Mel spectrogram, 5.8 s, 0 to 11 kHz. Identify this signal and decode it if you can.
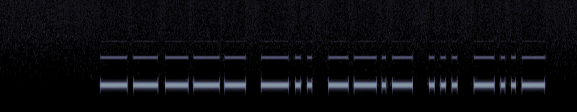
Morse code, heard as a keyed tone, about 22 wpm, 690 Hz. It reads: 0DQSX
